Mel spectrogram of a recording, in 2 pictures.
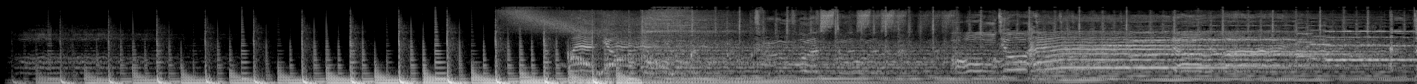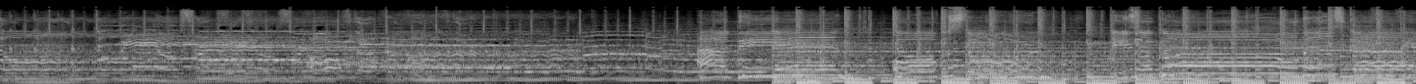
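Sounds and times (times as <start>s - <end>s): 
trance music: 0.2s - 28.3s.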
